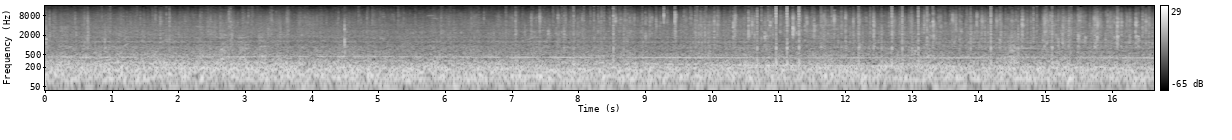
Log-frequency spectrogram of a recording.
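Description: Cabin noise of an airliner's jet engines and airflow during touchdown and rollout on a wet runway, a steady loud rush with a held engine tone. From about halfway through, rapid small rattles and clicks come through the cabin as the aircraft rolls out with its spoilers up.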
